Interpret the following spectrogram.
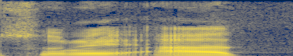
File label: "sura e at", fourteen, wamesa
